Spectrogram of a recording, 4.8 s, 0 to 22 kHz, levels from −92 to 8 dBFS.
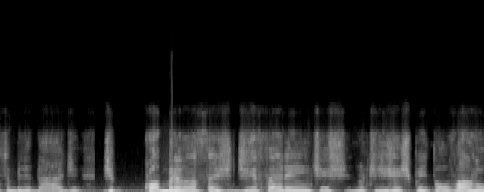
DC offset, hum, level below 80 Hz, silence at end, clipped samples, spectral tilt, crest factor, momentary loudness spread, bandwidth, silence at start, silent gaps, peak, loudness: under 0.1%; none; -58 dBFS; 0 s; under 0.1%; -8 dB/octave; 18 dB; 13 LU; 7.2 kHz; 0.05 s; none; 0 dBFS; -18 LUFS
